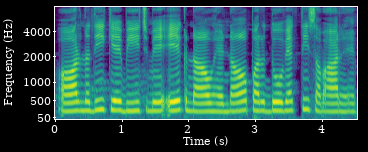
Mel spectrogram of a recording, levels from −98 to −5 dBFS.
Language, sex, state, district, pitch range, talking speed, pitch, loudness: Hindi, female, Uttar Pradesh, Lucknow, 220-240 Hz, 185 wpm, 235 Hz, -16 LUFS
